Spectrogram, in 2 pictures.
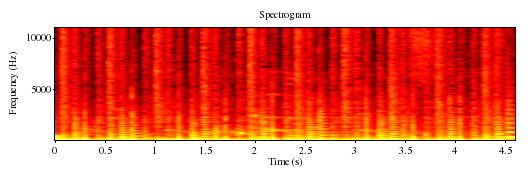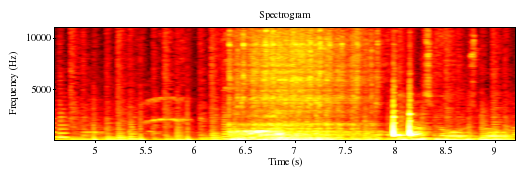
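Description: A sewing machine stitches a small doll's dress with a rapid, regular needle clatter running steadily. A louder whirring burst comes near the end, followed by a couple of sharp clicks. The sound is close, and a voice may be heard faintly under it.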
